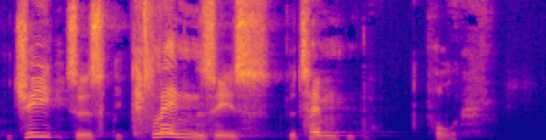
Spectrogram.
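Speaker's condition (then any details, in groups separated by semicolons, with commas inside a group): Stammer; man aged 55; stammer audible in speech; repeated sounds, prolonged sounds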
